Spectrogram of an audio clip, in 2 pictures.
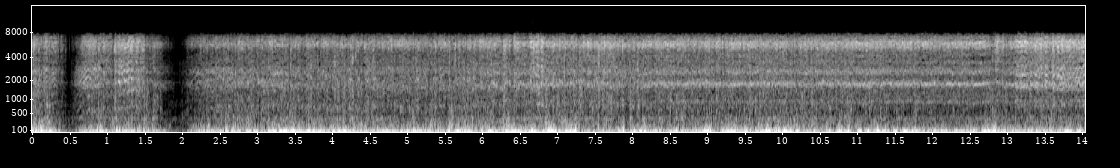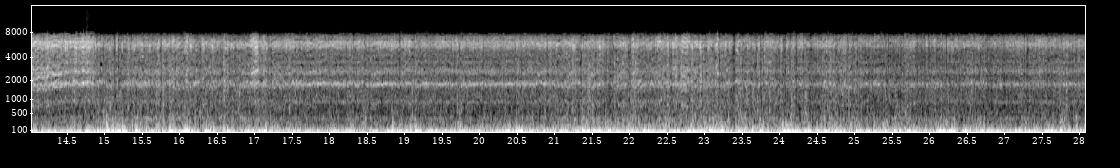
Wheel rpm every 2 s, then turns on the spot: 120, 160, 200, 220, 230, 240, 230, 220, 220, 230, 230, 230, 230, 230.
none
